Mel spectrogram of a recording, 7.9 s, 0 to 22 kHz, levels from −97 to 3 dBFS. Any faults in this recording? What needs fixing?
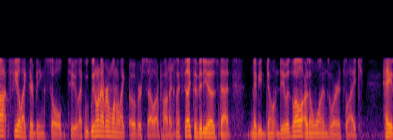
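Nothing needs fixing: no faults are audible, and the speech shows only the band-limited mobile-codec sound of the working AMR narrowband path, with nothing above 3.8 kHz and light coding texture that fits AMR-NB at its 12.2 kbps top rate.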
